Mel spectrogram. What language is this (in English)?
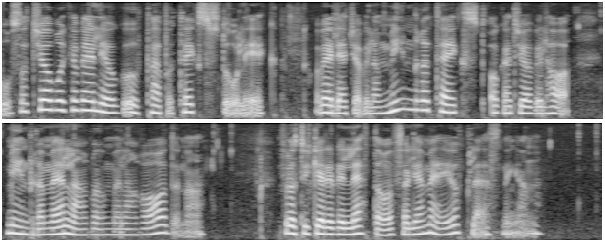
Swedish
